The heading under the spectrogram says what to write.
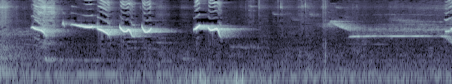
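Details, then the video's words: Male ashy tailorbird singing vigorously for restarting silent birds: a few loud wavering downslurred whistles in quick succession, then a long steady whistled note. "SIRTU GACOR RIBUT COCOK UNTUK SIRTU MACET BUNYI AGAR GACOR KEMBALI"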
